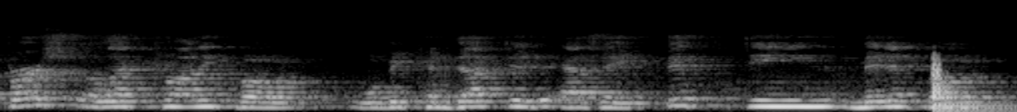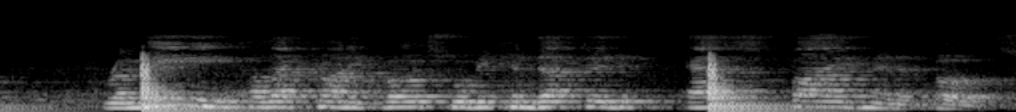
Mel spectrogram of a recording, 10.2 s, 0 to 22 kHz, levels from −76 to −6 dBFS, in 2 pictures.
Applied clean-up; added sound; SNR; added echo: none; Guitar; 0 dB; reverberation time 0.7 s.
